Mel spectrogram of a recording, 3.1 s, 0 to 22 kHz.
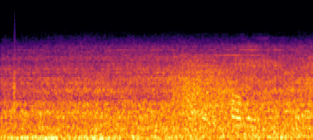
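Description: An Airbus A220 airliner's engines roar as a steady, broad drone at Brisbane Airport at night, heard from some distance with voices in the background.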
